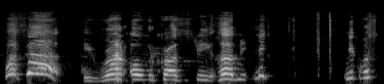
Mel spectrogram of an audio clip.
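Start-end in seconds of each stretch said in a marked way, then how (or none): 0.0-0.7 high, loud street call; yelling across the street. Retold or imitated. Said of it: "He yell across the fucking street". 2.6-3.8 much higher, overjoyed greeting; excited fan. Retold or imitated.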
